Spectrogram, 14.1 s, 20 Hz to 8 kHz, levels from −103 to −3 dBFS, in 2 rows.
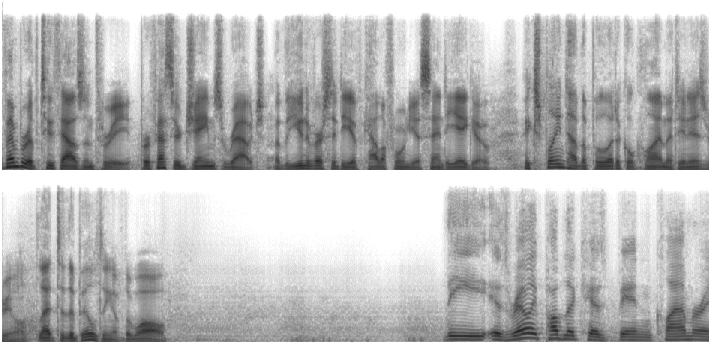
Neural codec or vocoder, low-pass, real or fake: codec, 16 kHz, 1 kbps, X-Codec, HuBERT features, trained on LibriSpeech; 7.2 kHz; fake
